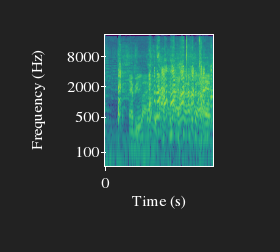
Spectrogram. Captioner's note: all laugh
